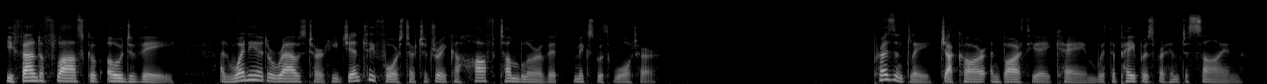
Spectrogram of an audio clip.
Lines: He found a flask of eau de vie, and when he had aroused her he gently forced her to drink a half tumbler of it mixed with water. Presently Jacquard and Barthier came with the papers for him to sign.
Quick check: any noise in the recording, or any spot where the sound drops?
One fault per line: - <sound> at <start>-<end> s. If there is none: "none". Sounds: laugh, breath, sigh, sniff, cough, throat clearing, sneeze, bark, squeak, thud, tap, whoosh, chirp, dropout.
none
